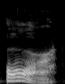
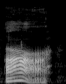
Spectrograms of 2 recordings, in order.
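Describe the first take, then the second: First: "or" as the letter's name, rhyming with "more"; the letter R pronounced "or"; Dublin letter R. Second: "R" pronounced "ar", rhyming with "car"; the letter "R" as "ar"; standard letter R. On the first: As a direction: say R as a drawn-out "or". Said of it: "I pronounce it or". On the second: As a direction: say "R" with an open ah vowel. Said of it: "some people pronounce it R". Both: Shown as a demonstration.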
